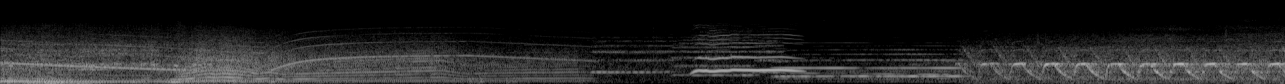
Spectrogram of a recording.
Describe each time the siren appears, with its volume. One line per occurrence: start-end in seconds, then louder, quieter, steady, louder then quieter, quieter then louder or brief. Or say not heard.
0.0-12.8 quieter then louder.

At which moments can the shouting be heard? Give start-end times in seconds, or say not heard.
6.9-8.1.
